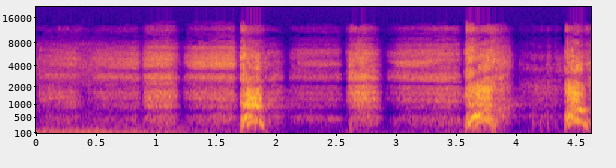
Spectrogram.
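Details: {'caption': 'Aggressive Kangal dog barking: a few loud, harsh barks spaced about a second apart, after a stretch of softer, tonal whining and panting sounds.'}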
